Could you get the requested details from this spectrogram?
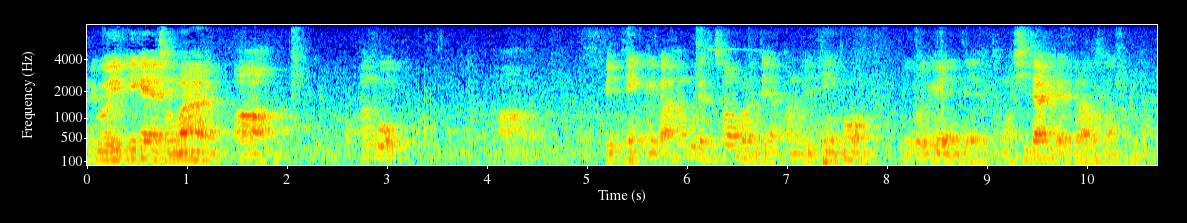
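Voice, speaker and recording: Male lecture interpreter, halting, English terms mixed in, heard from afar in a heavily reverberant room with faint noise. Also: mid-range voice, gravelly. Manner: halting, mixes English terms into Korean, restarts phrases. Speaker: interpreter and medical researcher. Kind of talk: consecutive interpreting at a medical lecture. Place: large echoing room at a talk. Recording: very echoey room, distant mic, faint noise.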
